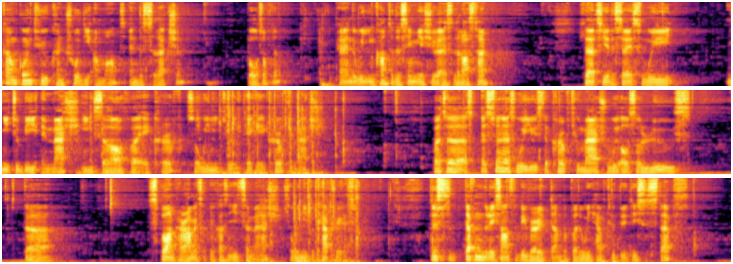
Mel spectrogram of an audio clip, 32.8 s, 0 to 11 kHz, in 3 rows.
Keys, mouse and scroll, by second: 3.1 click, 4.2-8.2 middle drag, 9.6 click, 12.3 ctrl+a, 17.2-18.0 middle drag, 18.0 click, 19.1 click, 25.8 ctrl+a, 29.0-29.5 middle drag, 29.5 click, 30.5-31.4 drag, 31.4 middle click, 32.3 click.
